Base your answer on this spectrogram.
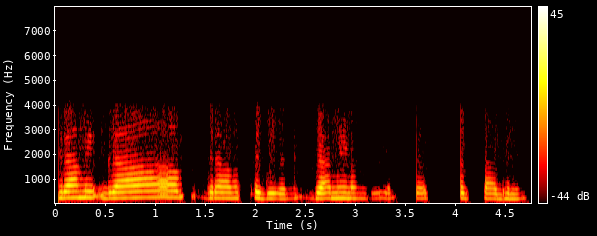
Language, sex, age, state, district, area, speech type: Sanskrit, female, 18-30, Karnataka, Chikkaballapur, rural, conversation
